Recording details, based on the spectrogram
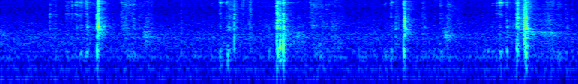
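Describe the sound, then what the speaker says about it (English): Scissors snip through junk journal embellishment material in a series of quiet, separate cuts spaced about a second apart, close by, with no talk. "I'm going to cut some of this off because we don't need it"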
